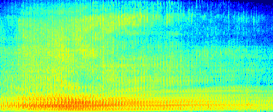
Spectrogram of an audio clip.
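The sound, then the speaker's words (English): A car approaches from the front, its engine rumble swelling as it nears, then passes round to the right and recedes with a slight drop in pitch, fading but still audible. No one speaks. “Should also be able to tell whether a car is coming from in front or behind me.”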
